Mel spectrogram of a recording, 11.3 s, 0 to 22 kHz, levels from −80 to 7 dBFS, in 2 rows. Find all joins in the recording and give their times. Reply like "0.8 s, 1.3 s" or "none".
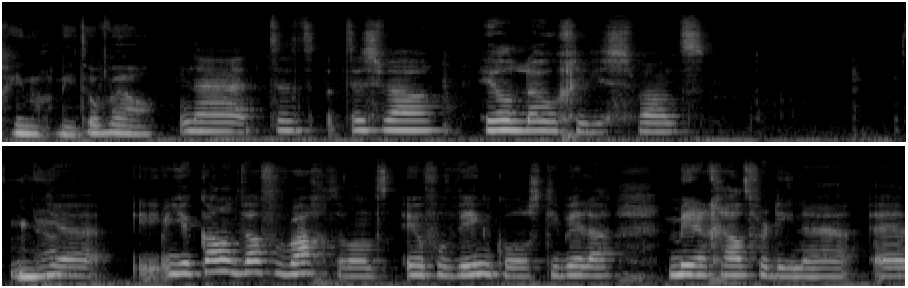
2.9 s, 5.6 s, 6.6 s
